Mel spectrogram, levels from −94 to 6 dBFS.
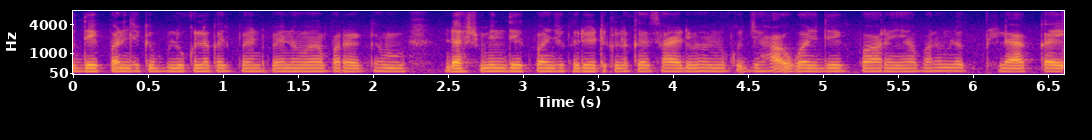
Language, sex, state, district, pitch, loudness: Hindi, male, Maharashtra, Washim, 145 Hz, -21 LUFS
